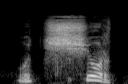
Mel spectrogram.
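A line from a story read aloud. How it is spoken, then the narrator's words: Exclaimed. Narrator (Russian): воскликнул Джулиус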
